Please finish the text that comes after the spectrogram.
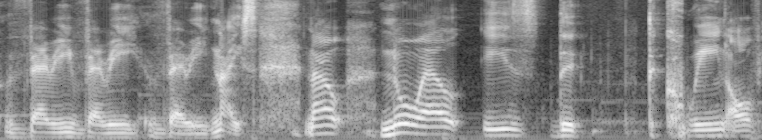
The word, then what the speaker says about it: Noel: how you pronounce things I pronounce it Noel as in Noel's house party but is Noel and yeah another very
